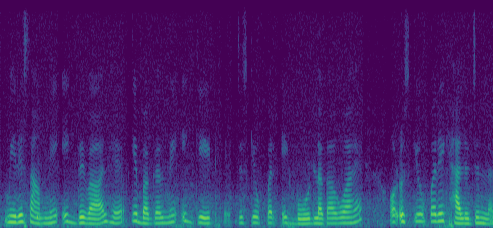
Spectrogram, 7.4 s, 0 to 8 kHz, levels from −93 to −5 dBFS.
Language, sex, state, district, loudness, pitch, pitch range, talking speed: Hindi, female, Uttar Pradesh, Jyotiba Phule Nagar, -30 LUFS, 195 Hz, 180-230 Hz, 185 wpm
